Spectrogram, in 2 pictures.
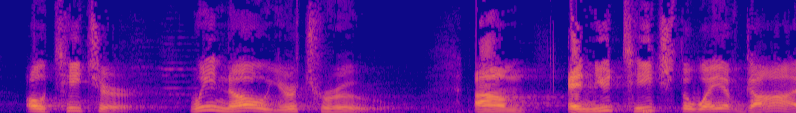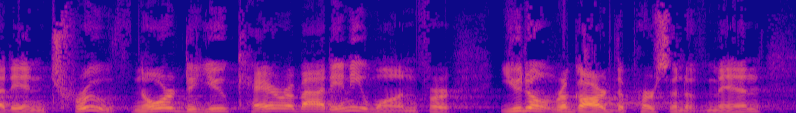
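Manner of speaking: play-acted loud, sarcastic, buttering-up tone. Acting out the questioners setting up Jesus: acting out sarcastic flattery. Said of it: "That's sarcasm. Can't you hear the setup?".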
